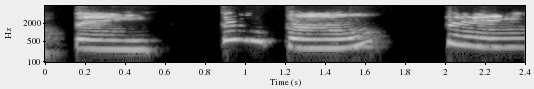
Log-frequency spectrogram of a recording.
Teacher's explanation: Ó o izinho ao final. Em todas essas palavrinhas tem ditongo fonético.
